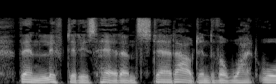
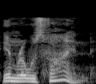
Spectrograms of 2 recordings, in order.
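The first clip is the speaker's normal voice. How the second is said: high, anxious self-talk; fretful inner insistence; reassuring himself; 8 semitones higher, 3 dB louder than usual. A narrator's reading. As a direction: convince yourself, voice pitched up. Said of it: "he told himself".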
